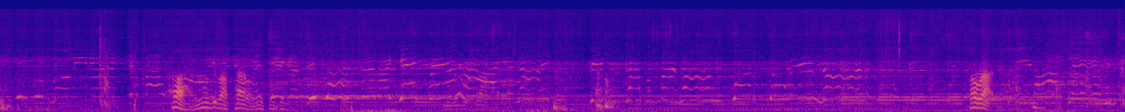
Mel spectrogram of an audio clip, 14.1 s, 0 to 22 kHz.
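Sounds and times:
background music with vibrato melody: 0:00.0 - 0:14.0.

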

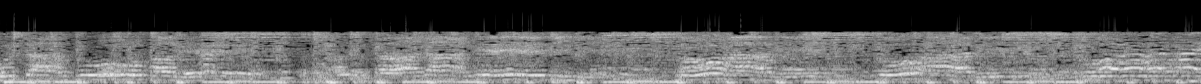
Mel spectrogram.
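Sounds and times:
backing music with bass beat: 0:00.0 - 0:12.0
man singing into microphone: 0:00.0 - 0:12.0.

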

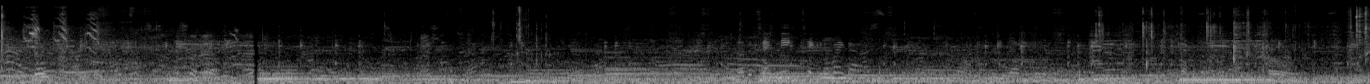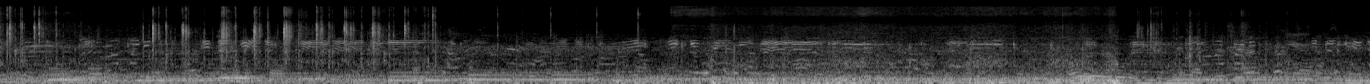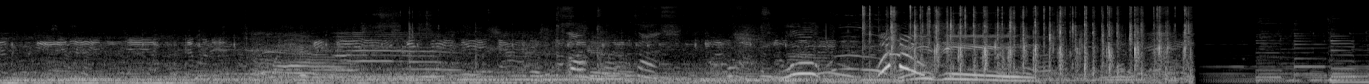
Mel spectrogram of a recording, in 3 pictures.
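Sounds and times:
voices: 0:00.0 - 0:39.4
background music: 0:00.0 - 0:41.0
people talking: 0:09.6 - 0:39.4.

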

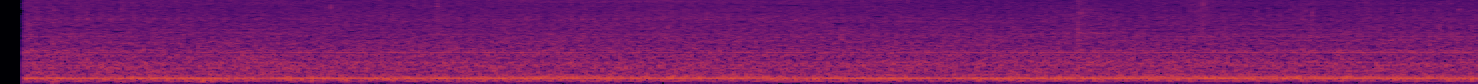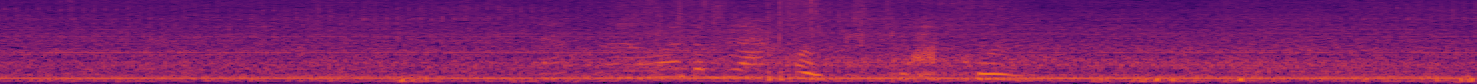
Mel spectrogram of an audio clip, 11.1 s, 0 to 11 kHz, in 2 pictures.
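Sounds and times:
fan hiss: 0:00.1 - 0:11.0.

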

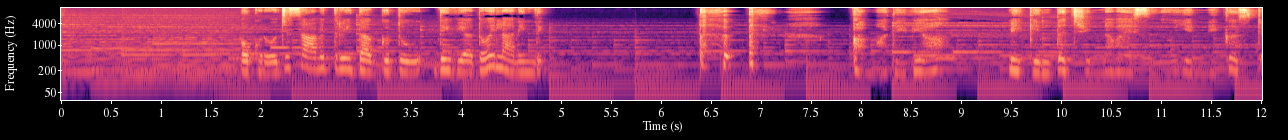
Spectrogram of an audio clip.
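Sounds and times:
soft background music: 0:00.0 - 0:12.0
woman coughing: 0:06.4 - 0:07.2.

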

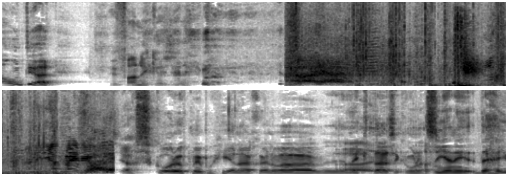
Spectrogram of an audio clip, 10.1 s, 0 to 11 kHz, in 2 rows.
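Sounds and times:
thump: 0:03.5 - 0:05.7.

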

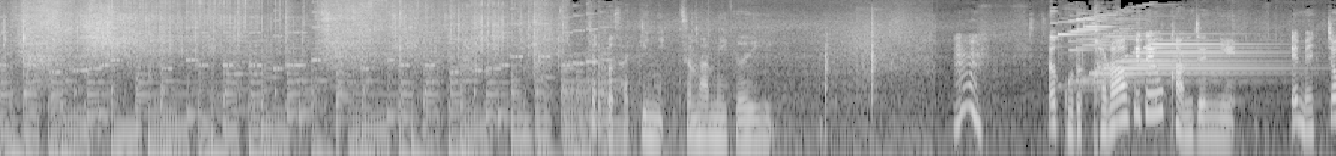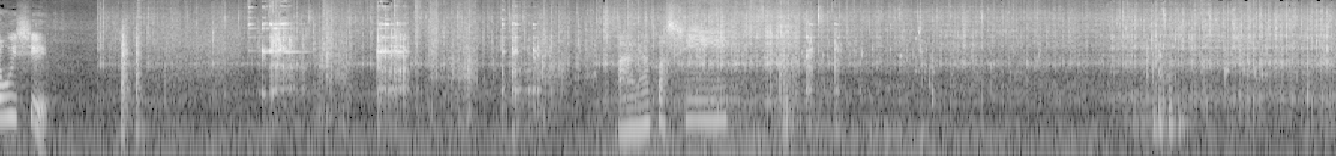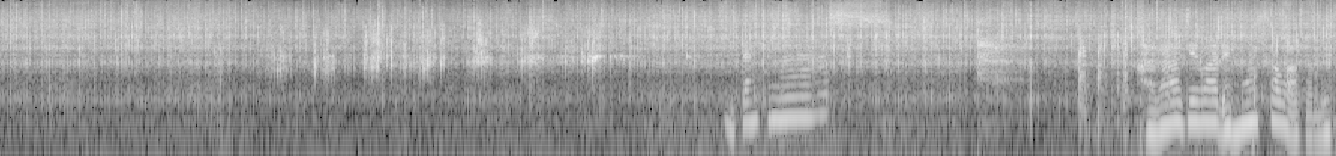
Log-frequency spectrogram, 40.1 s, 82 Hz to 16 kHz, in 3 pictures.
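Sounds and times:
chicken sizzling in pan: 0:00.0 - 0:06.2, 0:14.3 - 0:40.0
fizzy drink pouring over ice: 0:14.3 - 0:40.0
ice clinking in glass: 0:15.8 - 0:17.6, 0:18.3 - 0:19.0, 0:29.5 - 0:33.9.

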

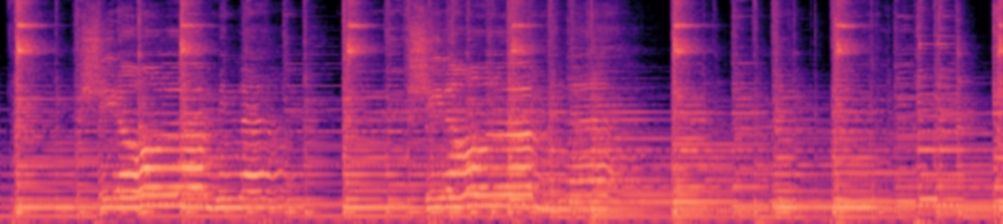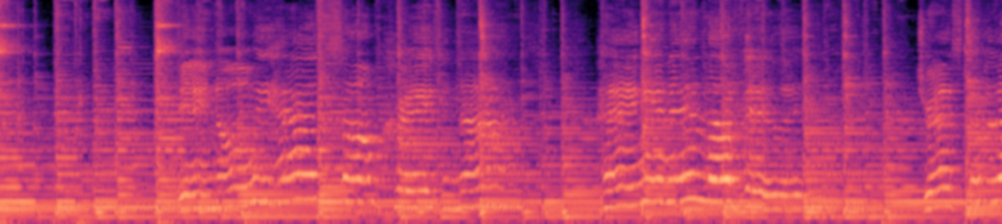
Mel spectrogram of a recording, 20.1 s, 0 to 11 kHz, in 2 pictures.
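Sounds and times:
acoustic guitars strumming: 0:00.0 - 0:20.0
man singing: 0:00.8 - 0:03.0, 0:04.0 - 0:06.4, 0:11.8 - 0:18.4, 0:19.2 - 0:20.0.

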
